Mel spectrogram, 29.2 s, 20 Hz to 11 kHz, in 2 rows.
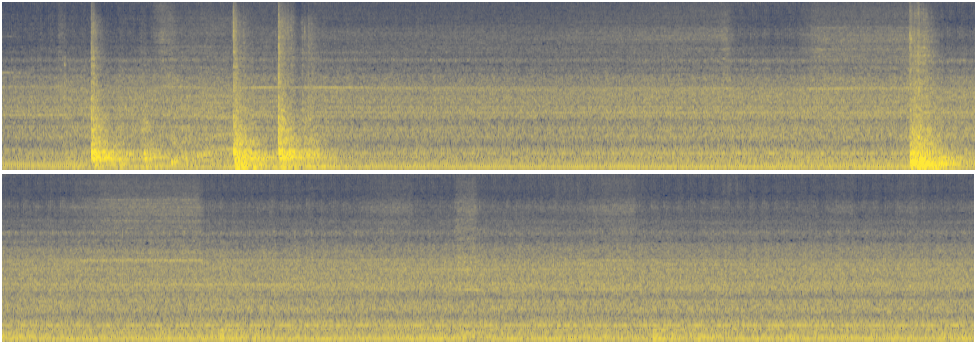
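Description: Heil front-loader garbage truck running as its forks empty a dumpster into the hopper. There are three loud metal bangs a few seconds in as the upturned container is knocked out, and another heavy bang about 14 seconds in as the container comes down. Otherwise the engine and hydraulics run steadily.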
